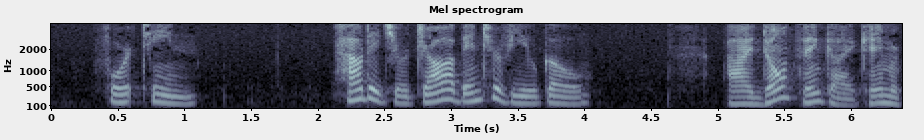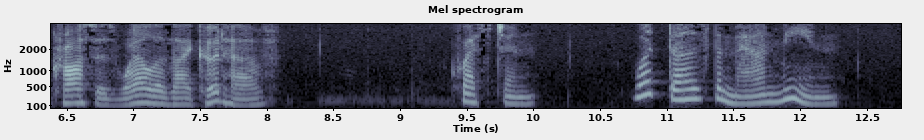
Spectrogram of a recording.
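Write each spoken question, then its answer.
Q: What does the man mean?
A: He thinks his interview didn't go well.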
